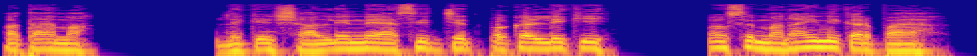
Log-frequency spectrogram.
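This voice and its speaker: Man playing a low-voiced, earnest poor young husband. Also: fairly even intonation, normal speed, darkish tone, no room sound, close to an everyday voice. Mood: apologetic. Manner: earnest, explanatory. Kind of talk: moral-story cartoon dialogue.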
